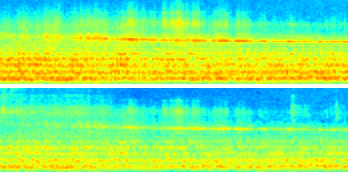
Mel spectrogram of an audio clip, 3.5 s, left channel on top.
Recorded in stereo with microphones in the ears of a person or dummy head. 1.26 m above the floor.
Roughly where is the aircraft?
Left.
